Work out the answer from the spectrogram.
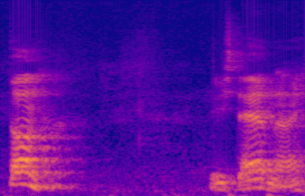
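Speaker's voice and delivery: ordinary delivery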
